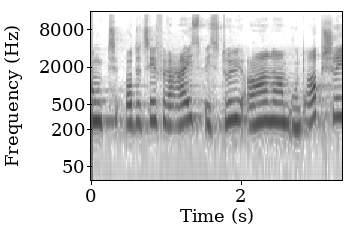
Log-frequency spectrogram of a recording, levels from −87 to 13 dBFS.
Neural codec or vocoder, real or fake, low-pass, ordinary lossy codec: none; real; 14.4 kHz; none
